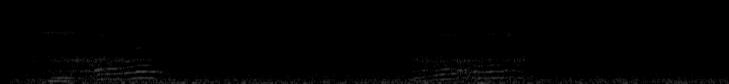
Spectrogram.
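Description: Two long, rough, open-mouth snoring breaths about four seconds apart over steady background hiss; ordinary snoring.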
